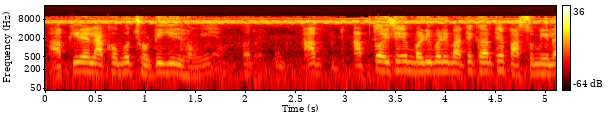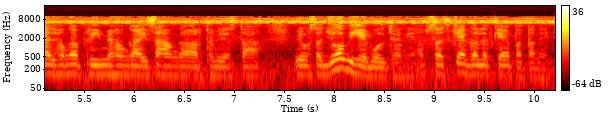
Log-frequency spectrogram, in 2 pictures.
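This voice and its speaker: Speaking fairly quickly, a man with a medium-pitched, darkish voice offers a colloquial rebuttal that's confrontational and full of accusation, much like airing a grievance. The rough recording carries clear background noise of insect-like chirping.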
